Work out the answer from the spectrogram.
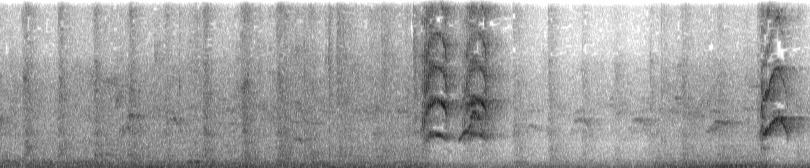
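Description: Bird calling: two short, shrill, warbling calls in quick succession a little after three seconds in, and one more just before the end.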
